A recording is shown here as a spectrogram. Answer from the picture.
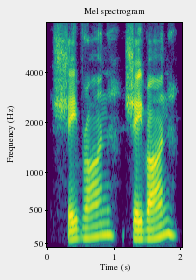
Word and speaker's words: Siobhan: Shavon?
